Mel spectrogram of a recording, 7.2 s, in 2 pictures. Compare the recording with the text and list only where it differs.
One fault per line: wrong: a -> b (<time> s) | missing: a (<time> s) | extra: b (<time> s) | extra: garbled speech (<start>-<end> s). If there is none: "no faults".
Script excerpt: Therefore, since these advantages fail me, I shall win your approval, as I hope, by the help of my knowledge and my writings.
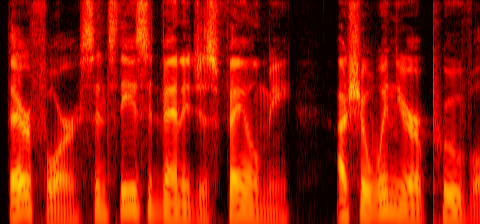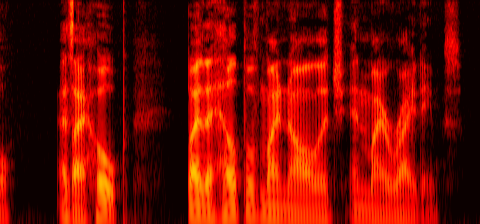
no faults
